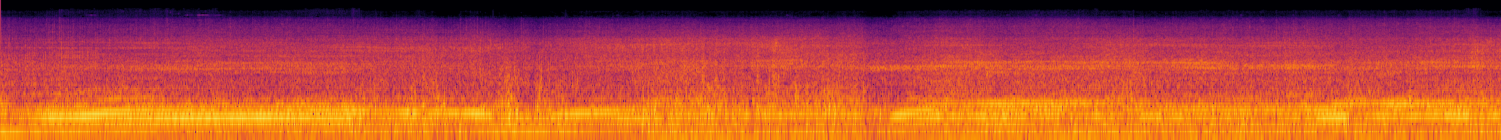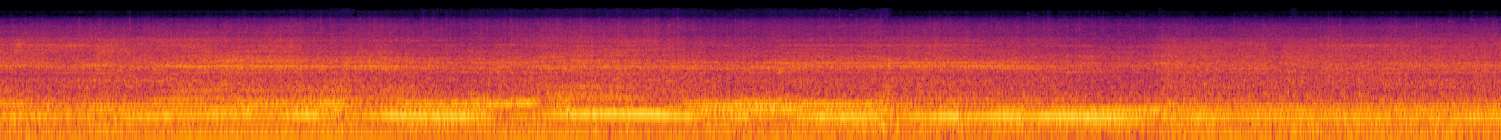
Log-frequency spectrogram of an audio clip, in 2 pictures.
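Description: ATV engine running under way, its pitch dropping and climbing back several times as the throttle is eased off and opened again.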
